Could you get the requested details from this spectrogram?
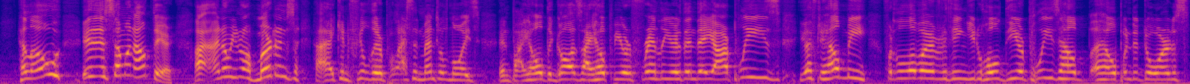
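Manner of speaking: panicked man calling out, high pitched. As game master, voice a man calling through a heavy door for help: panic-filled male voice. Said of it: "a panic-filled male voice calls out to you".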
